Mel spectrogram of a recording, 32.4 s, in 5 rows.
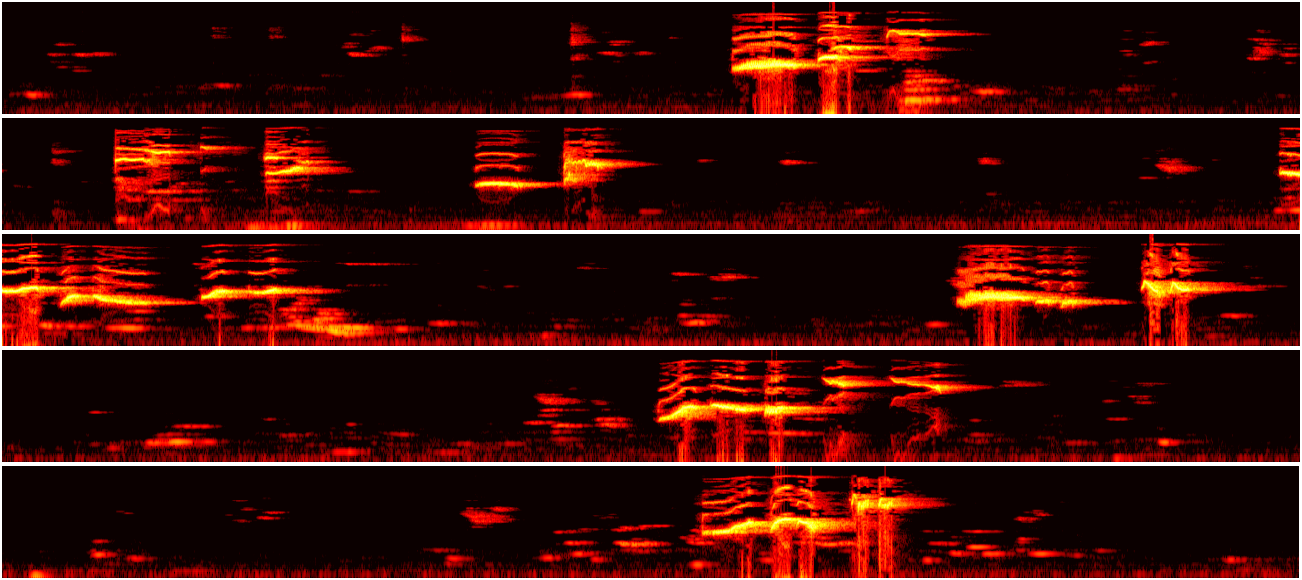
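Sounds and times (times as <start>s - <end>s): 
orange-headed thrush whistled song: 3.7s - 4.5s, 12.9s - 14.4s, 17.8s - 19.1s, 22.8s - 23.9s, 29.3s - 30.5s.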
